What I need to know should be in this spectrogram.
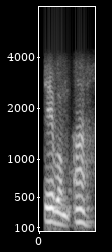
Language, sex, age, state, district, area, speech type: Sanskrit, male, 45-60, Karnataka, Vijayapura, urban, conversation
